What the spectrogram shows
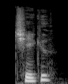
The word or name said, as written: tjekket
